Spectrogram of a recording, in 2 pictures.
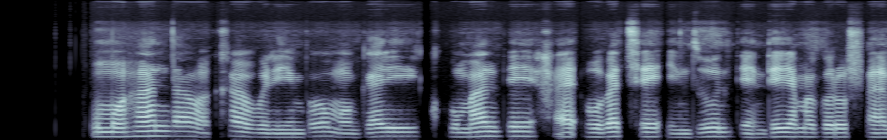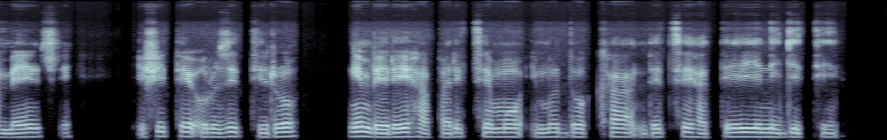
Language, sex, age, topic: Kinyarwanda, male, 18-24, government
